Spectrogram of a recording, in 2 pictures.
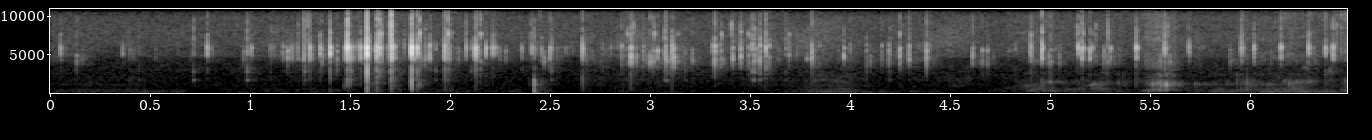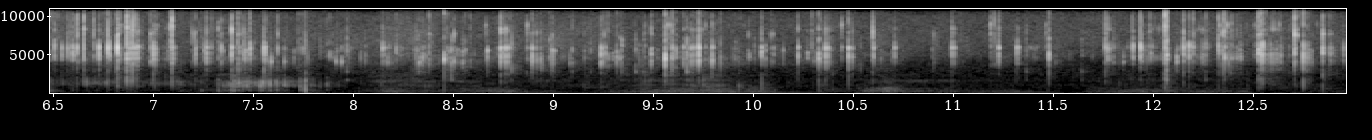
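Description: Hair cracking: small tufts of hair gripped at the roots and pulled taut against the scalp, giving irregular runs of sharp, dry crackles and clicks, loudest a little under two seconds in.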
